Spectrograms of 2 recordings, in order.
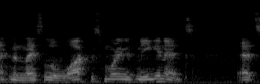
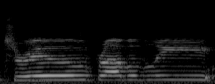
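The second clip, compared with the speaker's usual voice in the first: very slow, stretched words; drawn-out hedge; 8 semitones higher, much slower than usual. Pretend. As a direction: drag each word out. Drawn-out hedging.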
